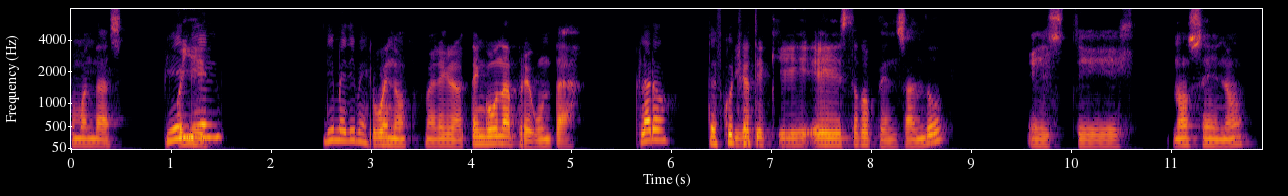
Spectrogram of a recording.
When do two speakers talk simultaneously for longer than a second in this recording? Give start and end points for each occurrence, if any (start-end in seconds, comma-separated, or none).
none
